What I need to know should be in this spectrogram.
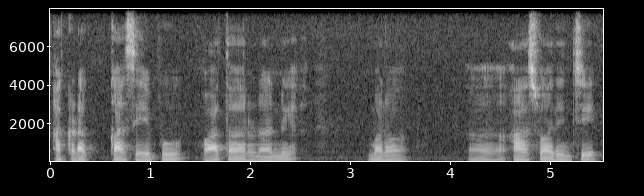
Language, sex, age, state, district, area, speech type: Telugu, male, 18-30, Andhra Pradesh, East Godavari, rural, spontaneous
